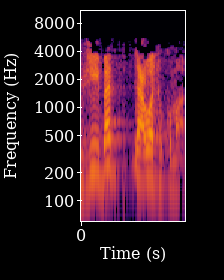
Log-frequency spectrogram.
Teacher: الأحرف يقع فيها ماذا؟ يقع فيها إدغام، يعني مثل أجيبت دعوتكما، سبقت التاء الدال والتاء ساكنة والدال متحركة، فجاز الإدغام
